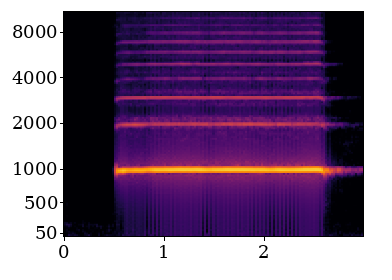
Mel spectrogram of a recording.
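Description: A recorder-like wind instrument sounds a single held note B, clear and steady for about two seconds, after a moment of silence, then fades out with no talking.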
